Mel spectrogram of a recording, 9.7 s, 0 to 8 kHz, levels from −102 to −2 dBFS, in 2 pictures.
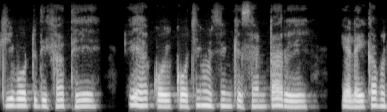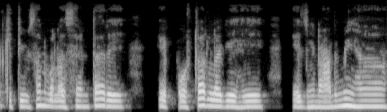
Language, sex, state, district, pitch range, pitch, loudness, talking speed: Chhattisgarhi, male, Chhattisgarh, Jashpur, 155-175 Hz, 160 Hz, -20 LUFS, 160 wpm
